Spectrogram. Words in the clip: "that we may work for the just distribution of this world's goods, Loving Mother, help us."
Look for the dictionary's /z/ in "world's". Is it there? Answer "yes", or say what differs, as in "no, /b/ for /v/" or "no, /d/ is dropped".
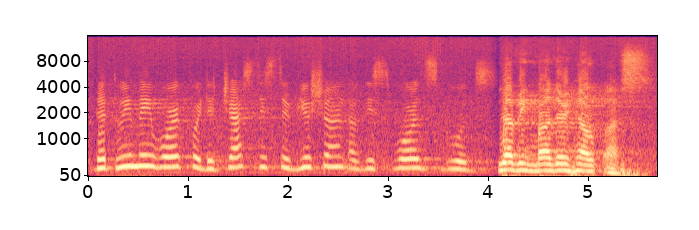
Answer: no, /s/ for /z/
